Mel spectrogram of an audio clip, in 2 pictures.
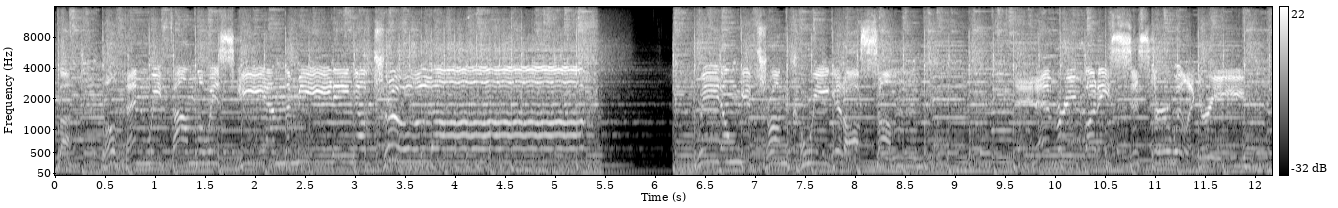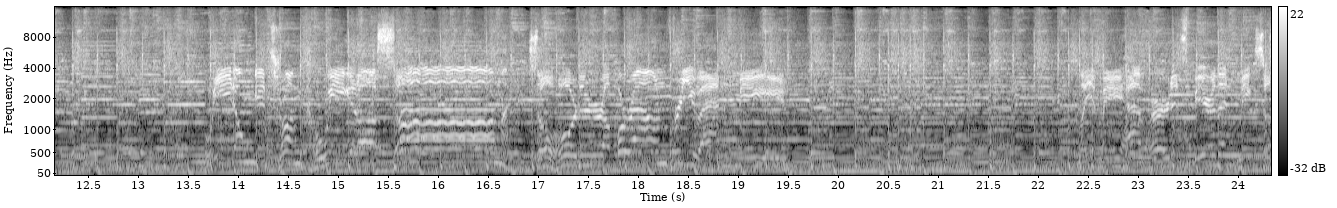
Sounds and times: Music: 0.0s - 24.3s.

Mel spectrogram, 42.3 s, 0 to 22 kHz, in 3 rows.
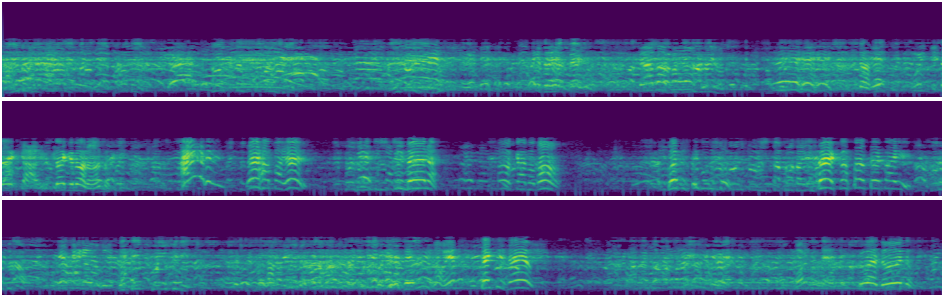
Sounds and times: Speech: 0.0s - 42.3s.

